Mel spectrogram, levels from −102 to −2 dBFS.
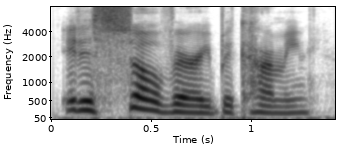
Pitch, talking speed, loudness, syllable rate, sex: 205 Hz, 210 wpm, -16 LUFS, 6.4 syllables/s, female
